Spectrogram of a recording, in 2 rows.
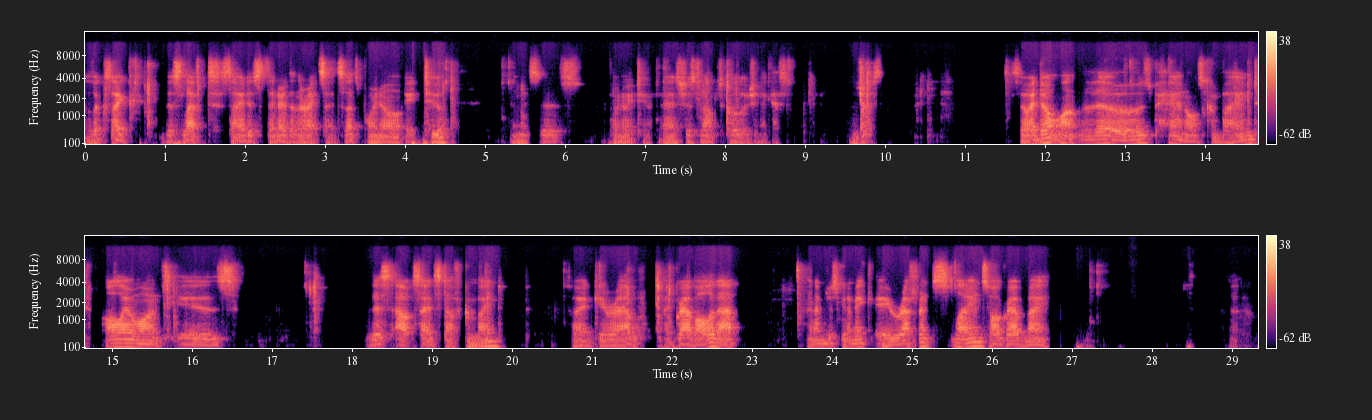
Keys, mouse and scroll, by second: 0.5 ctrl+click, 4.4 click, 5.2 ctrl+click, 7.5-8.0 scroll down 1, 8.0 v, 8.6 click, 9.6 Delete, 10.6 scroll down 1, 11.5 click, 13.8 scroll down 1, 14.5 v, 15.1 click, 16.3 shift+click, 21.7 ctrl+z, 23.6 scroll up 1, 25.4 click, 25.8-26.2 scroll up 1, 27.2 click.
